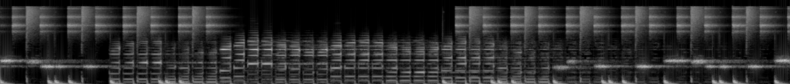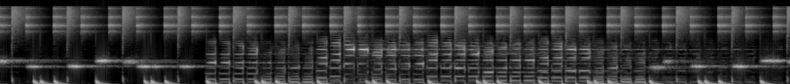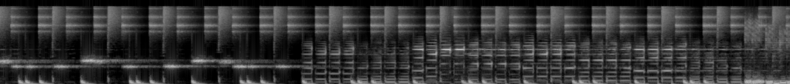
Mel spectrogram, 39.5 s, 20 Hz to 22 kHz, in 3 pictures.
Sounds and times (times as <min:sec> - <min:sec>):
Synthesizer: 0:00.0 - 0:39.5.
